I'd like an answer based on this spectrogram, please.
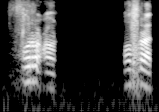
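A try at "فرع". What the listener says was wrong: Far'un, desa Fur'un. Far'un. Ya, ya, yang benar Far'un, bukan Fur'un.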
